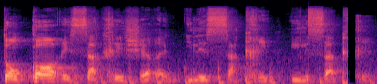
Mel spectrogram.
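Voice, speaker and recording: Speaking at a measured pace in a fairly low, slightly mellow voice, this Cameroonian-accented man sounds animated over a faint hiss or hum. He's a relationship coach on a livestream, greeting commenters and preaching with emphatic, repeated phrases.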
